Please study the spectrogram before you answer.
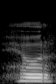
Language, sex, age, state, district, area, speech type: Kashmiri, male, 18-30, Jammu and Kashmir, Anantnag, rural, read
